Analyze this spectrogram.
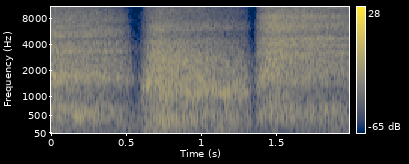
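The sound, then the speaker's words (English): Loud, heavy breathing as someone hyperventilates with huge breaths before holding their breath; a continuous airy rush broken by two brief pauses between breaths. “every time you take a breath like that, your lungs expand a little bit further.”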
